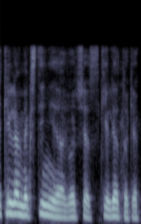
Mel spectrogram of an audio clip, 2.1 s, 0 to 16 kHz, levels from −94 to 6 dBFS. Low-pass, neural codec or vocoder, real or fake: 7.2 kHz; none; real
